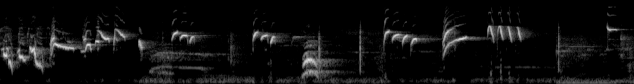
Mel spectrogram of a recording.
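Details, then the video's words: White-rumped shama song of loud, clear whistled phrases, rising and falling slurs and bright rapid trills, delivered in quick varied bursts. "suara kicau murai batu"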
